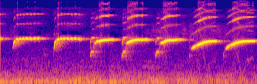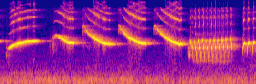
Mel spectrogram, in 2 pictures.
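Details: Domestic canary with learned prinia clicking call: a rhythmic run of about sixteen short whistled notes, first rising then sweeping downward, roughly three per second, closing with a buzzy burst.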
